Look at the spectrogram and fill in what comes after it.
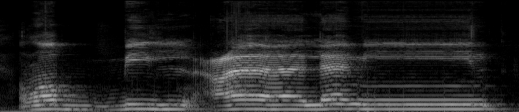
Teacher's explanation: را کو موٹا کر کے پڑھیں گے اس لیے کہ را پر زبر ہے، پھر را کو ہم با سے ملا دیں گے، با پر تشدید ہونے کی وجہ سے تھوڑا ٹھہراؤ کریں گے، با کو آگے لام سے ملائیں گے، عین پر کڑا زبر ہونے کی وجہ سے عین کو ایک الف کی مقدار کھینچیں گے۔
